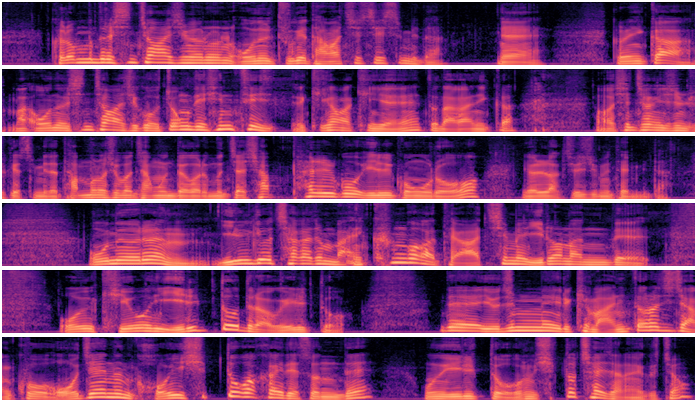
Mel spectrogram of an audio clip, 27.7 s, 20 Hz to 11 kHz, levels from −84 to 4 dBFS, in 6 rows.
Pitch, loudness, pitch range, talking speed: 120 Hz, -15 LUFS, 100-150 Hz, 340 characters per minute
